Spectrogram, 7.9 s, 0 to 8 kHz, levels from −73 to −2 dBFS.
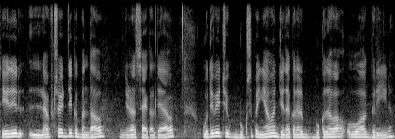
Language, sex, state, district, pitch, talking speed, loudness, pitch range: Punjabi, male, Punjab, Kapurthala, 145 Hz, 205 wpm, -14 LUFS, 135-170 Hz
